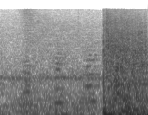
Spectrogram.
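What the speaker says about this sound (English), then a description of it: "It's not a machine gun, it's actually a cannon." A cannon fires in the World War II dinosaur shooter Dino D-Day: a single loud, sharp boom bursts in abruptly and holds at full strength after a stretch of quieter background noise.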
